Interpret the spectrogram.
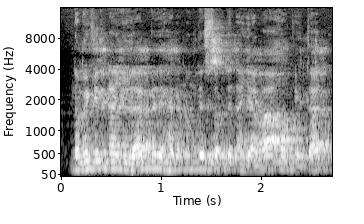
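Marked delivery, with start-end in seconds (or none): none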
